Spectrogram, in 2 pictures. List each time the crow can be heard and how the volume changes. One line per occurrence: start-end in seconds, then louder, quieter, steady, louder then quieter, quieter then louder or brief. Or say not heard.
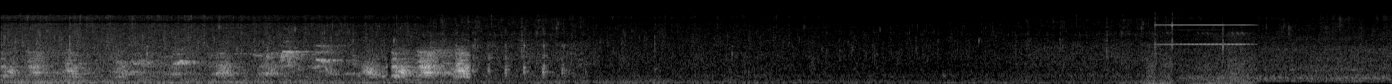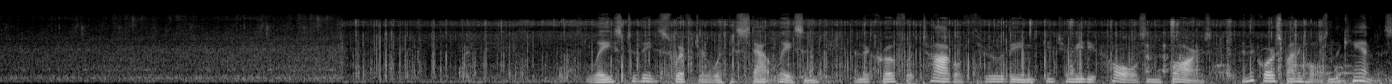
not heard.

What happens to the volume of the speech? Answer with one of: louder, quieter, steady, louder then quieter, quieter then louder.
steady.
